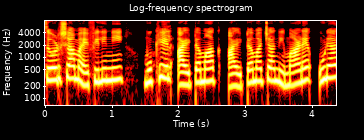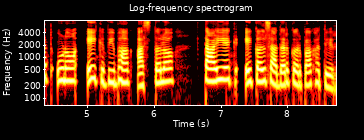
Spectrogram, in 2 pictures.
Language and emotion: Goan Konkani, neutral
